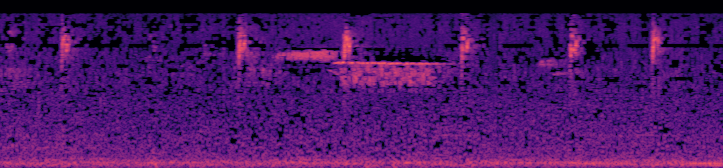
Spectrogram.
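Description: Short, sharp high chirps about once a second, with two longer high trilling notes in the middle, over a steady low hum.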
